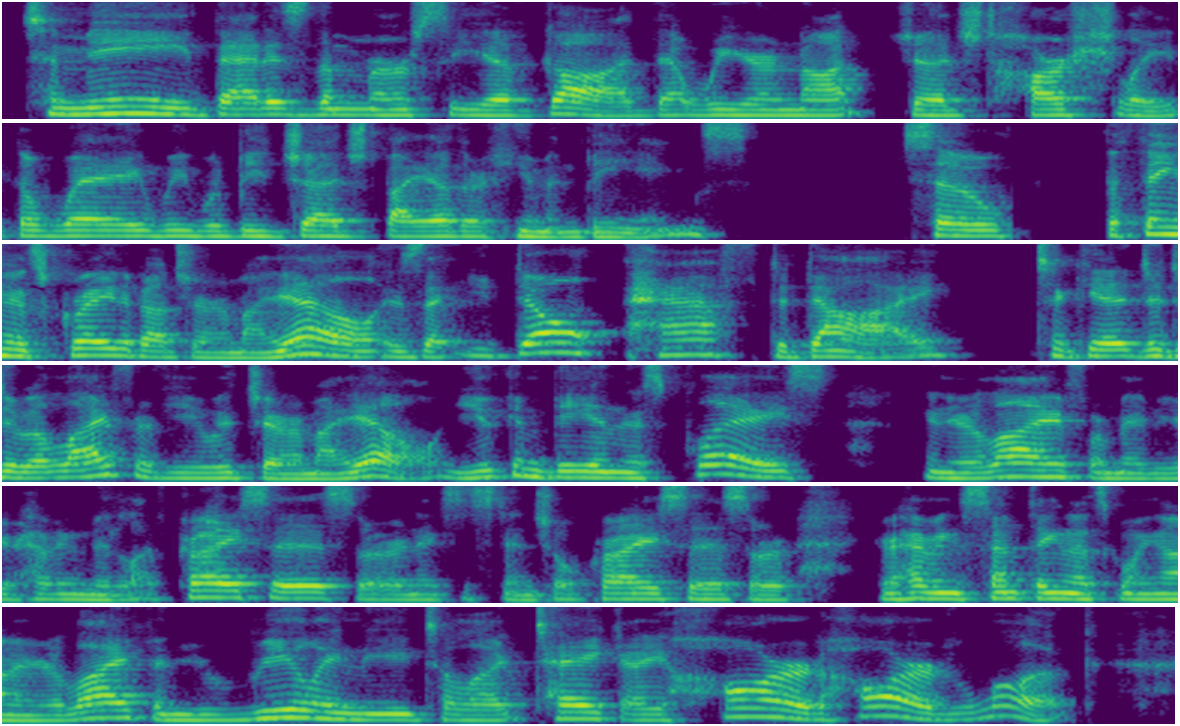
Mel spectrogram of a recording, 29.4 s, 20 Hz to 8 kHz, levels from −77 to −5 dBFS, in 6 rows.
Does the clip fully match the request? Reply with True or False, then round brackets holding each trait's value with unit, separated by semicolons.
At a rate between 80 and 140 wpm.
False (185 wpm)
